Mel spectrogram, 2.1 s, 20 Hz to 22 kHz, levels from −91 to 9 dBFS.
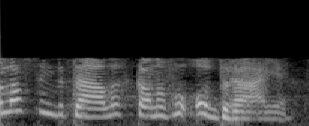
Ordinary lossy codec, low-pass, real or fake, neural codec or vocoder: AAC, 16 kbps; 7.2 kHz; real; none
